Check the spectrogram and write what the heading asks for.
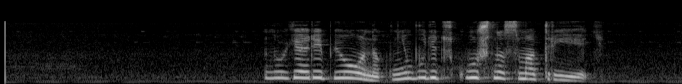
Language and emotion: Russian, sad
